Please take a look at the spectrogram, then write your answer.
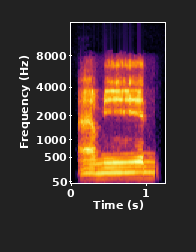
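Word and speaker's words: آمين: Amin. Jadi e nunnya harus mati gitu ya. Harus harus sukun amin. Jangan disambung karena kalau disambung jadi nunnya di fathah liltiqoisakinain.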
